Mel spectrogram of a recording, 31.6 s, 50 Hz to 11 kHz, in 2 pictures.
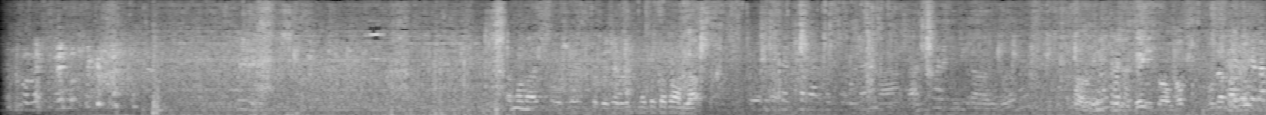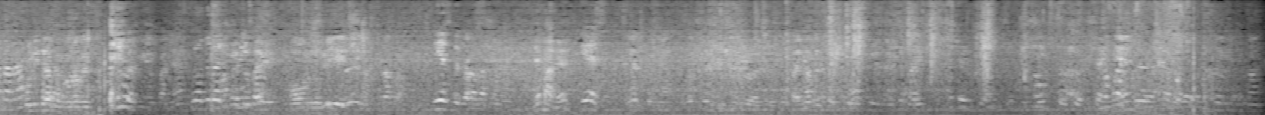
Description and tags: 27.09.09: about 00.00, in the off-licence 24h shop on Garbary street in Poznań. some dudes are buying vodka Wyborowa.
24h, night, offlicence, people, shop, shopping, vodka, voices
